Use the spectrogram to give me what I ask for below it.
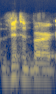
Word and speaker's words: Wittenberg: goes to Wittenberg uh Wittenberg I believe would be the proper pronunciation A lot of people don't know that W is pronounced as a v in German uh but he went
